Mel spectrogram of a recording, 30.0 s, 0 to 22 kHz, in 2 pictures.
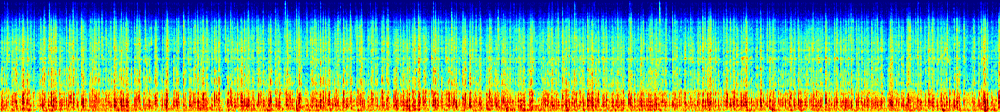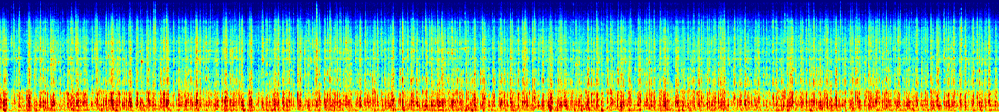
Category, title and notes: Sound effects > Objects / House appliances
Eggs are boiling in the pot and bouncing around.
The eggs are boiled in a pot. Recorded using a RODE NTG3 microphone and a ZOOM F3 recorder.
